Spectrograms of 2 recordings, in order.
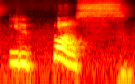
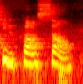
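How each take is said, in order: First: The verb ends at the S sound. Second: The verb ends with a nasal vowel sound. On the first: The speaker calls it right. "you have to stop at the S" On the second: The speaker calls it wrong. "We hear the on sound"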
